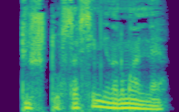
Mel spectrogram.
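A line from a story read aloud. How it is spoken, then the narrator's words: Little sister hissing. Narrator (Russian): зашипела на Катю сестренка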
